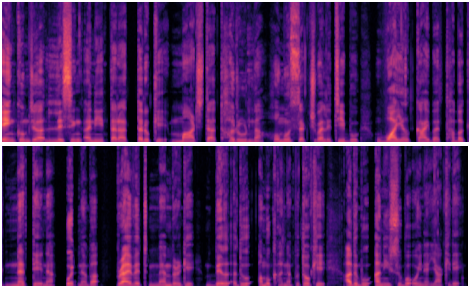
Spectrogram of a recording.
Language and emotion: Manipuri, neutral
